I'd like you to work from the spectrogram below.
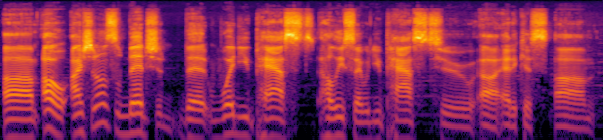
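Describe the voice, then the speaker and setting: A man's voice: mid-range voice, a little slow, bright, forceful tone, no room sound, faint music behind. A man as game master, casually narrating a tabletop role-playing game and calling for rolls.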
